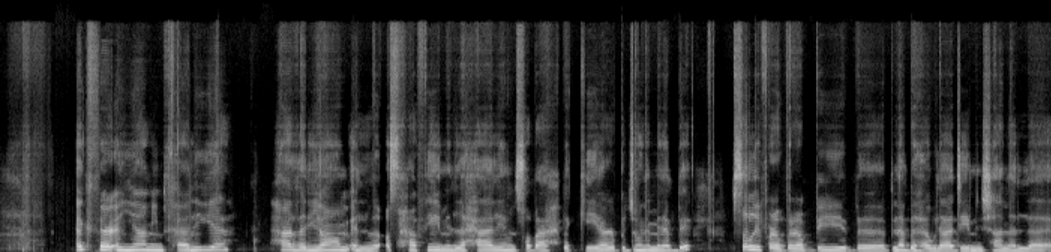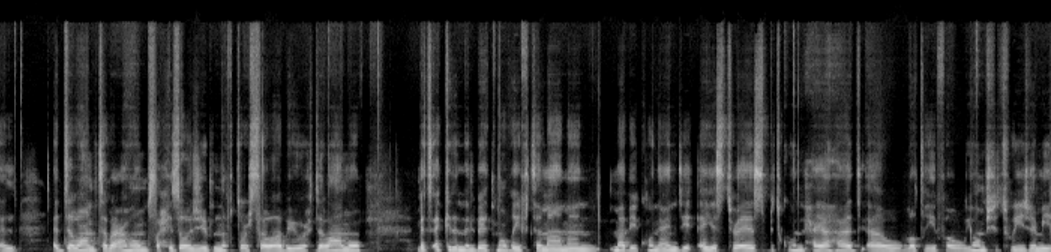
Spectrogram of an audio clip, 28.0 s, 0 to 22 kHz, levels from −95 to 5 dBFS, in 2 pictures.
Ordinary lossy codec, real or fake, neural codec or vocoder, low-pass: none; fake; codec, 44.1 kHz, 7.8 kbps, DAC; none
